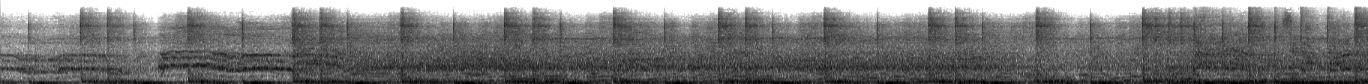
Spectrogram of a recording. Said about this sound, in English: I didn't know much about them, but I did go and look up some of their songs, and here I'll play their regular song. Yeah, I'll play the regular song.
